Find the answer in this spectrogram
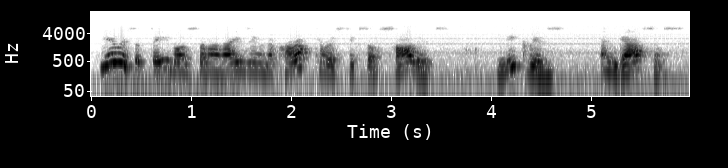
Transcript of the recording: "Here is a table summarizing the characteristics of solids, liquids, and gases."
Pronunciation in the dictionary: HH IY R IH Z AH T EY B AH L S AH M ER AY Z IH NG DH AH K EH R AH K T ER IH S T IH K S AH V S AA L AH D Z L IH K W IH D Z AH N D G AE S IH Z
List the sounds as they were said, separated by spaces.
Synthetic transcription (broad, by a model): HH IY R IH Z AH T EY B AH L S AH M ER AY Z IH NG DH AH K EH R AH K T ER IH S T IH K S AH V S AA L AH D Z L IH K W IH D Z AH N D G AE S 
